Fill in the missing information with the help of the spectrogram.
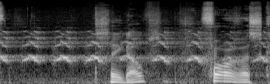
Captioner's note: seagulls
